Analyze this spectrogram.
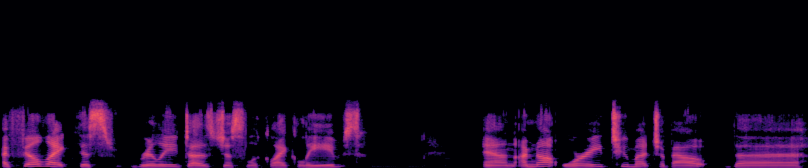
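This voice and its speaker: Older woman, slow and gravelly, chatty gameplay commentary with soft game music underneath. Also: fairly high pitch, fairly even intonation. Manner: chatty, soft-spoken, talks herself through each step. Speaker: gaming YouTuber.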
